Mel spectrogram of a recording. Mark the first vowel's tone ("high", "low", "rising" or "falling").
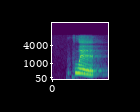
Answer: falling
